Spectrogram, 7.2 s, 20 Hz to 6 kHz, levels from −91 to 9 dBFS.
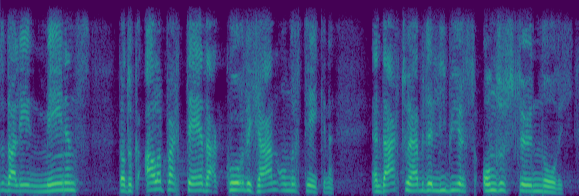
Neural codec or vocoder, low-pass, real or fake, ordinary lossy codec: none; 5.4 kHz; real; Opus, 32 kbps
